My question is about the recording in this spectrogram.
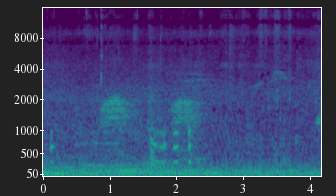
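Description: Backyard chickens feeding, with soft clucking and two short caws about a second apart, typical of crows, over a steady low rumble.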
